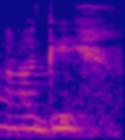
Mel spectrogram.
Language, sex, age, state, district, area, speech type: Hindi, female, 18-30, Madhya Pradesh, Seoni, urban, read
